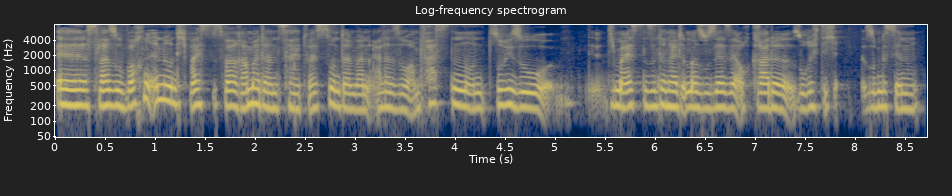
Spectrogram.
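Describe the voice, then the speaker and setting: A woman's voice: medium pitch, fairly even intonation, fast, mellow. A young woman telling a long personal story in a casual podcast chat, rambling with lots of fillers and slang tags. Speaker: podcast co-host.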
